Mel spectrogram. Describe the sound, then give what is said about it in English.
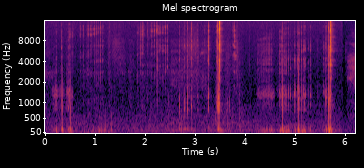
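Scissors cutting fabric along a pinned sewing pattern in a theater costume workroom: a series of quiet, crisp snips at an uneven pace with short gaps between cuts, and no talk. “And she will cut it out and then we can sew it together.”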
